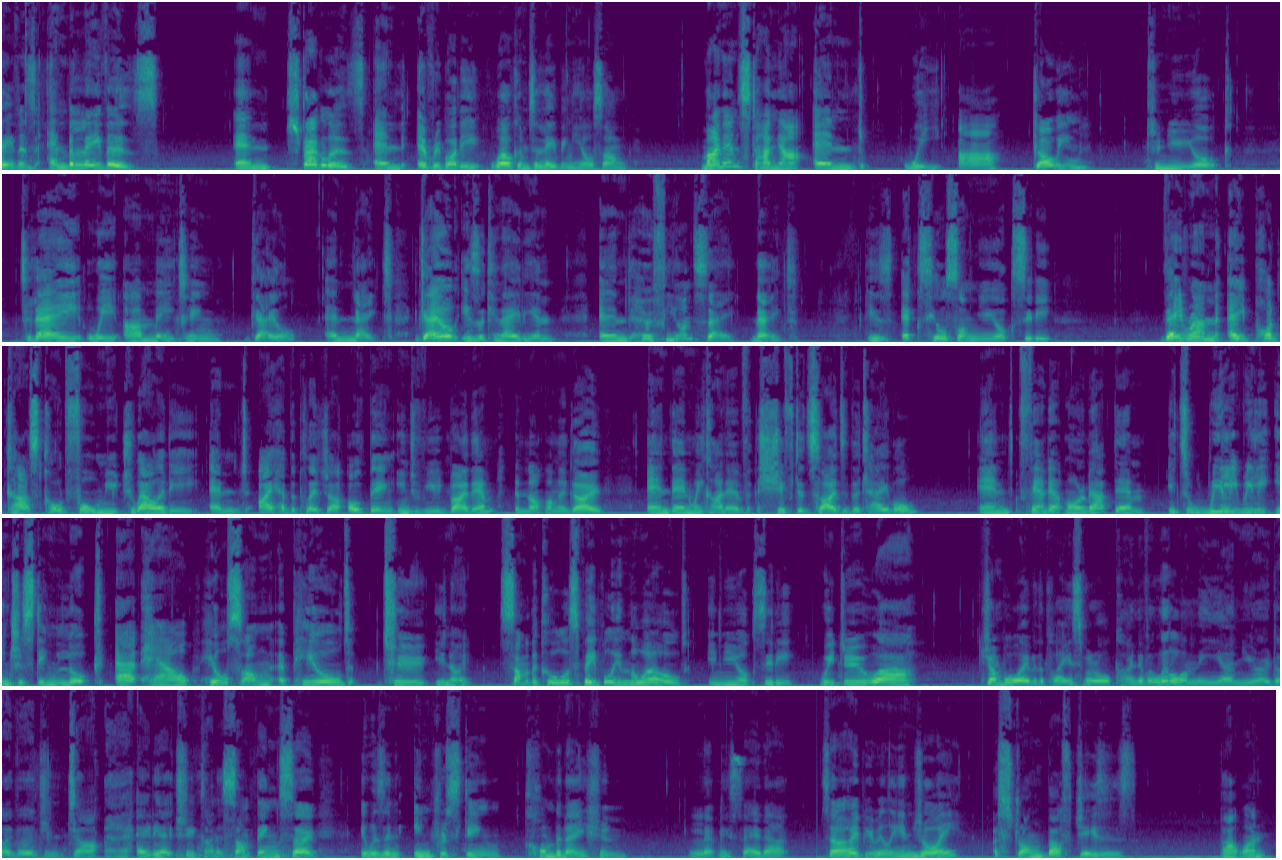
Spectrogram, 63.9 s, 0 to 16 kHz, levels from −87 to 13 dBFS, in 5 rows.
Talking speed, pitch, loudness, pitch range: 140 wpm, 220 Hz, -23 LUFS, 200-250 Hz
